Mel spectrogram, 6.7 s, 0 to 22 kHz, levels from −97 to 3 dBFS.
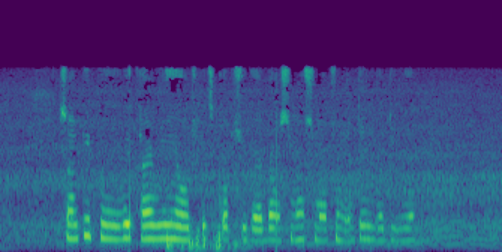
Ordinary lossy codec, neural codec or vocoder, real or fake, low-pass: MP3, 32 kbps; none; real; 7.2 kHz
